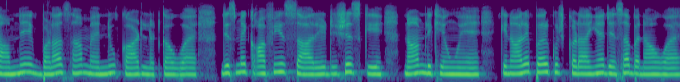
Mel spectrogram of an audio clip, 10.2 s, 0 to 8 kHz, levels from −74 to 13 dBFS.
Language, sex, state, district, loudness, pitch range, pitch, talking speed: Hindi, female, Chhattisgarh, Sukma, -14 LUFS, 205-240 Hz, 215 Hz, 160 wpm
